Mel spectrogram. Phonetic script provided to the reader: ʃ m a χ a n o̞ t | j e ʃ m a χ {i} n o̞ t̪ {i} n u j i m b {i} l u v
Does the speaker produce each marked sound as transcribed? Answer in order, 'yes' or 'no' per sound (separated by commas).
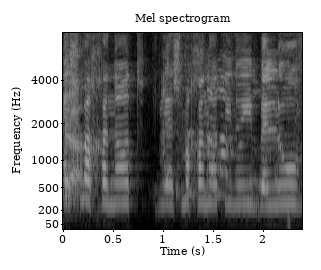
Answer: no, yes, no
